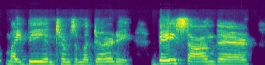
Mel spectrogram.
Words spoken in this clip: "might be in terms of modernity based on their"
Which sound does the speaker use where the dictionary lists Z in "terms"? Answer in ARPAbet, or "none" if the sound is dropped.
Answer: Z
